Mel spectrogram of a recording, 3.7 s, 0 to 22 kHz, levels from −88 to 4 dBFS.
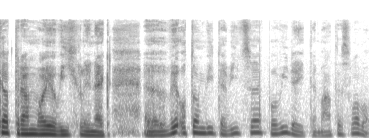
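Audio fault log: No faults are present in this speech clip. Room noise sits underneath, the level shifts around 1.5 s as the talker moves, and the call path's codec coding leaves the top end rolled off near 12 kHz, which fits Opus at about 64 kbps.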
